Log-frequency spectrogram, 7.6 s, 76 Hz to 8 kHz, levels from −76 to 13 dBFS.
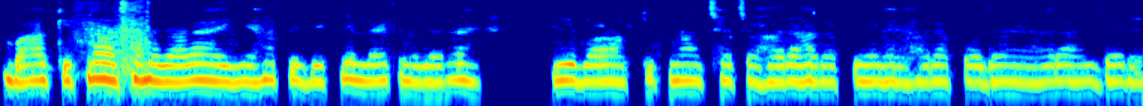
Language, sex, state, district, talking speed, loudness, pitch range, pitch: Hindi, female, Jharkhand, Sahebganj, 195 wpm, -19 LUFS, 220-235 Hz, 225 Hz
